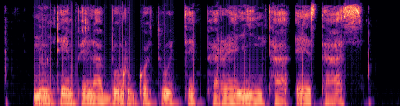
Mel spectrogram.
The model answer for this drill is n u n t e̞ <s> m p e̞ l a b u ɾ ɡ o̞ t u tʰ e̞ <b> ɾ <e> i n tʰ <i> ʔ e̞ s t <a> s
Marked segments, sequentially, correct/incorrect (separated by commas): incorrect, incorrect, correct, incorrect, correct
